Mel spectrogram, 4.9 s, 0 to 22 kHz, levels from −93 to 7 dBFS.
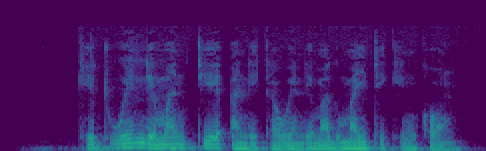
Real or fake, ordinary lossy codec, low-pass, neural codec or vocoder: fake; MP3, 48 kbps; 19.8 kHz; vocoder, 48 kHz, 128 mel bands, Vocos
